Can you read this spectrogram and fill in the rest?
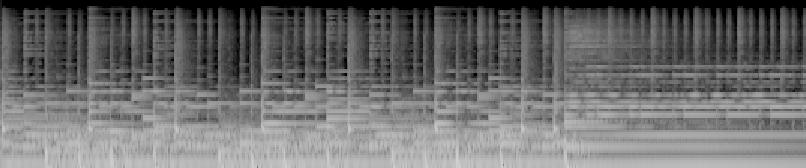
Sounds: Music

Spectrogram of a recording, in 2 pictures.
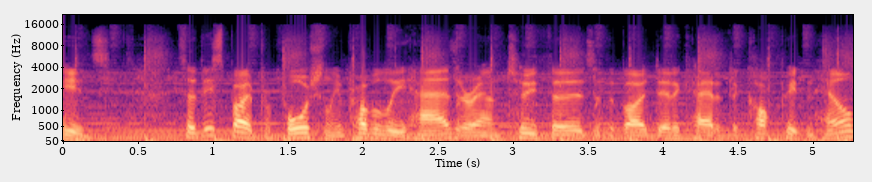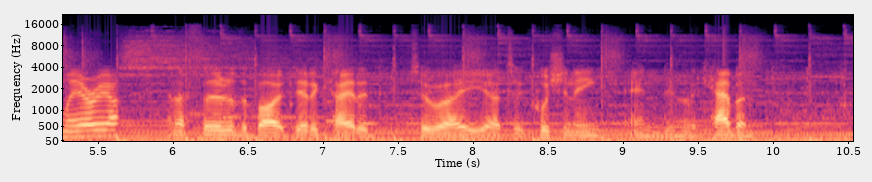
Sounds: Speech, Music

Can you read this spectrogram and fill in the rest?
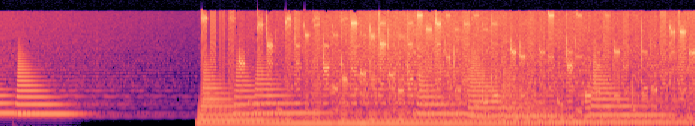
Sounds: Keyboard (musical), Music, Synthesizer, Piano, Musical instrument

